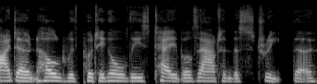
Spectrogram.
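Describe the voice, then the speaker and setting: A female-sounding put-on character voice speaks with a very deep, low pitch and flat, monotone intonation at a moderate pace. The recording is very clean, with a silent background. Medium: read story. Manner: stern, disapproving.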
